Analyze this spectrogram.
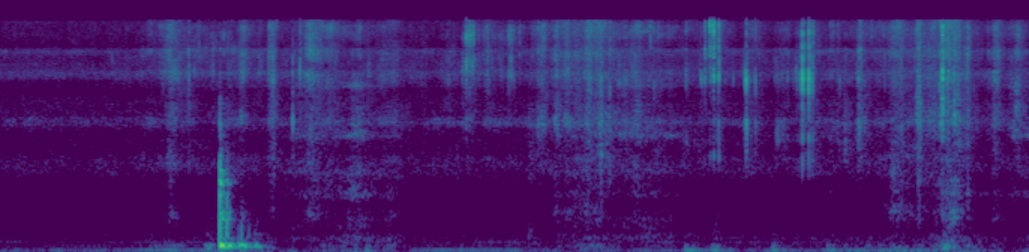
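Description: A metal pommel cap knocks down once onto a wooden bench about two seconds in. Faint crackling and scraping follow as gloved hands work the old, split wooden grip loose from the knife's tang.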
